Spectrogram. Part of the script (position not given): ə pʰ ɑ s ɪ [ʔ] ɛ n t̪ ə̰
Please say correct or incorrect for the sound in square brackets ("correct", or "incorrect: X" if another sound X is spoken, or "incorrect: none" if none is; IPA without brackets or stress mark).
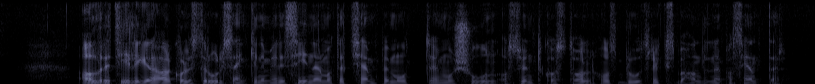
incorrect: none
